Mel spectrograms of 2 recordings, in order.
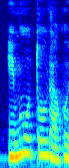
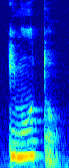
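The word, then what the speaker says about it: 妹: 이모토라고 읽고요. 모우는 장음이 됩니다. 이모토, 이모토, 와타시노 이모토 데스.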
